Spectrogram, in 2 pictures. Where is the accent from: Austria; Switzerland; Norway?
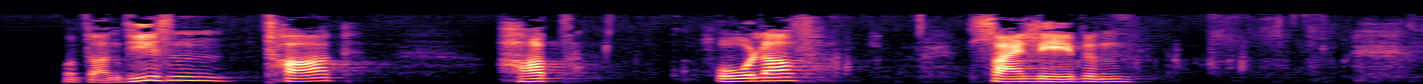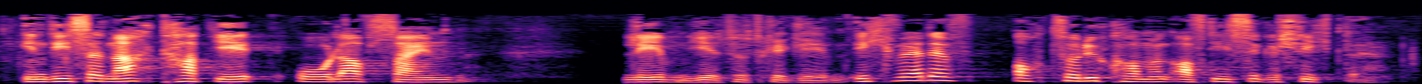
Norway; German is a second language; now in Germany; Ich bin ja ein Norweger und ich lebe schon sehr viele Jahre hier in Deutschland.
